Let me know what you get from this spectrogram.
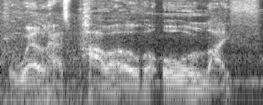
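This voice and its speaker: A man voicing a grim, weary horseman of the apocalypse in a dark fantasy game, with a terse, grave and measured delivery. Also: steady tone, music in the background. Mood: probing. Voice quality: gravelly, very deep.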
